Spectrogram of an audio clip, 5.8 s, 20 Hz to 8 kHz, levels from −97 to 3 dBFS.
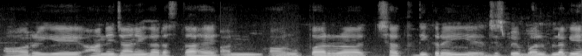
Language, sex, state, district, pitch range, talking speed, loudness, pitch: Hindi, male, Uttar Pradesh, Jyotiba Phule Nagar, 135-150 Hz, 185 wpm, -28 LUFS, 145 Hz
